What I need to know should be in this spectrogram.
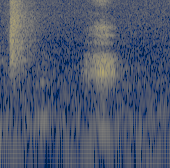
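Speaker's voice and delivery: sudden startled gasp; sharp gasp. Real, not acted. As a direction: gasp in surprise. Sudden alarm at plumber.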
